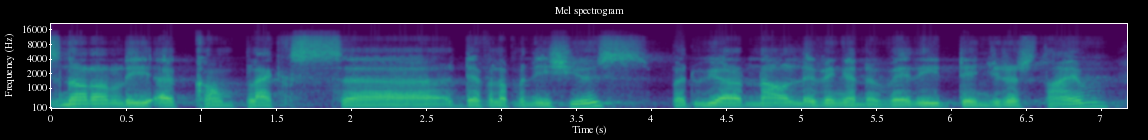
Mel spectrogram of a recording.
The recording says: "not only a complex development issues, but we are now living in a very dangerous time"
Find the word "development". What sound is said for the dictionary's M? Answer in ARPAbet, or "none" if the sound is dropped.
M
